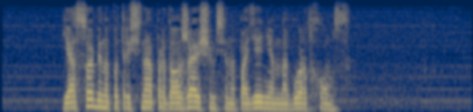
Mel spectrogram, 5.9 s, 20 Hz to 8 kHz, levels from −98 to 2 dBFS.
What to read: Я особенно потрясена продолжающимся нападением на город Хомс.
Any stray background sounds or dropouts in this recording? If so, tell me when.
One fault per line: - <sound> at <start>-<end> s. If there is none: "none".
none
